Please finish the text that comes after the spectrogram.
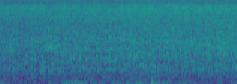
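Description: Savatsada waterfall in Parshuram Ghat during the monsoon, heard as a steady broadband rush of falling water, even and moderately loud, with a faint thump near the middle.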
